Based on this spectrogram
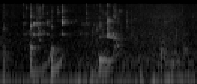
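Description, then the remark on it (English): Someone drinks water from a glass bottle in a few quiet gulps, soft liquid swallowing and wet, squishy sounds over a low background hum, with no talking. “And I don't know if you're gonna hear something, but I'm drinking now.”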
